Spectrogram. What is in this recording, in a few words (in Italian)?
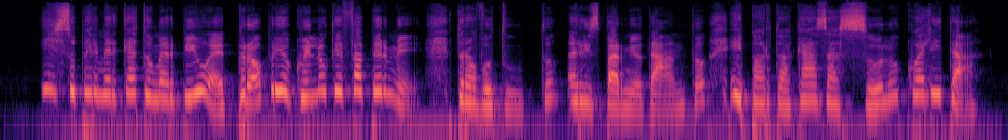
ITALIANO DINAMICA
